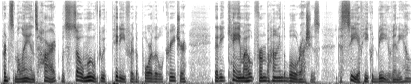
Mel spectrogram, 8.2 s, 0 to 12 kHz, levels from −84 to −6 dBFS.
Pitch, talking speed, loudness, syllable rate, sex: 110 Hz, 220 wpm, -20 LUFS, 5.6 syllables/s, male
